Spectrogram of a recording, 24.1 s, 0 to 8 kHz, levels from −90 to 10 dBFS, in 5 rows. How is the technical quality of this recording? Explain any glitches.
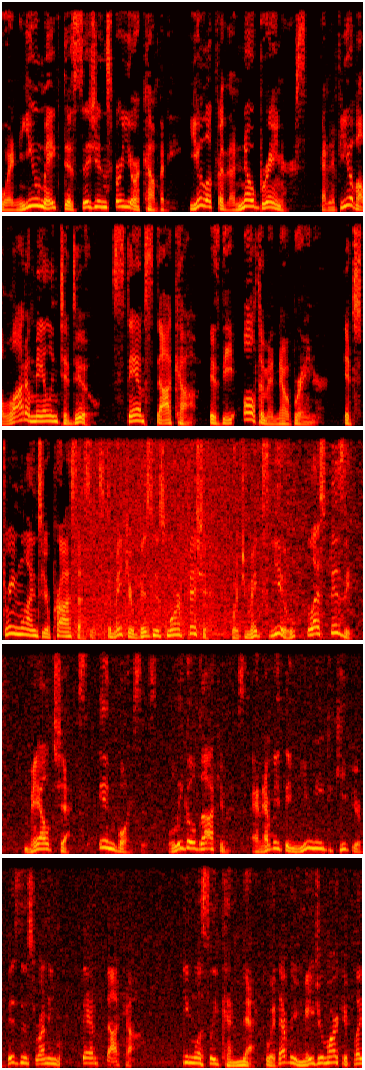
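The recording is held back by a heavy-handed noise suppressor, a slow response when the background gets louder, and a brief drop to a poorer-sounding input near the end.

Noise suppressor artifacts run through the whole clip. The suppressor pulls down whatever bands it judges to be steady noise by about 20 dB, recalculating frame by frame, so the gain keeps shifting. The background sinks in the gaps and swells back under the speech.

Speech is cut by the noise suppressor at 1.89 to 2.51 s, 15.12 to 17.81 s, 18.77 to 19.71 s, 20.64 to 21.04 s and 22.58 to 22.94 s. In each case the suppressor mistook quiet parts of the speech for noise and turned them down with the background, by about 14 to 20 dB at the deepest point. Soft consonants and word endings sound swallowed or fade out. The longest stretch, around 15 to 18 s, loses the most.

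The noise suppressor catching up is audible from 10.54 to 14.35 s. At about 10.5 s the room noise jumps by roughly 17 dB, but the suppressor's noise estimate is still set for the quieter background. For about 3.8 s the louder noise gets through with less reduction than before. It then recedes as the estimate adapts and the usual reduction of about 17 dB returns.

At 20.02 s the input likely switched to a poorer device, probably another microphone or a headset in call mode. There is a gap of about 200 ms at the switch. Afterwards the narrower band turns the sound dull and boxy, although the level stays about the same. A new noise floor appears, roughly 35 dB below the speech. The fuller sound returns at 21.67 s.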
